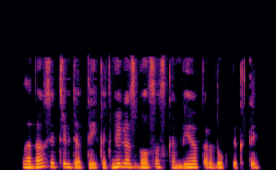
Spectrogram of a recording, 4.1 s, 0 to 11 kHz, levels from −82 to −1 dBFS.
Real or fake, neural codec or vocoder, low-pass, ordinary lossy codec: real; none; 7.2 kHz; AAC, 32 kbps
